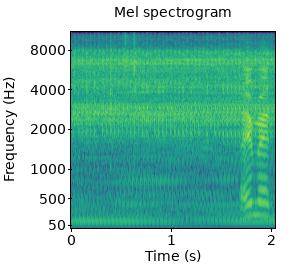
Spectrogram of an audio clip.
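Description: Semi-automatic hydraulic double-die paper plate making machine running with a steady, even hum.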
